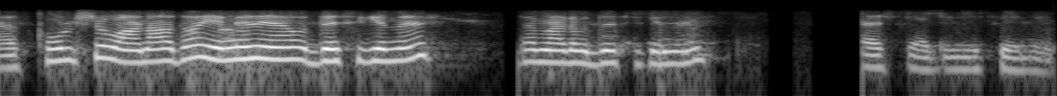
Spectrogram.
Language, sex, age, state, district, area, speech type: Malayalam, female, 45-60, Kerala, Alappuzha, rural, conversation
